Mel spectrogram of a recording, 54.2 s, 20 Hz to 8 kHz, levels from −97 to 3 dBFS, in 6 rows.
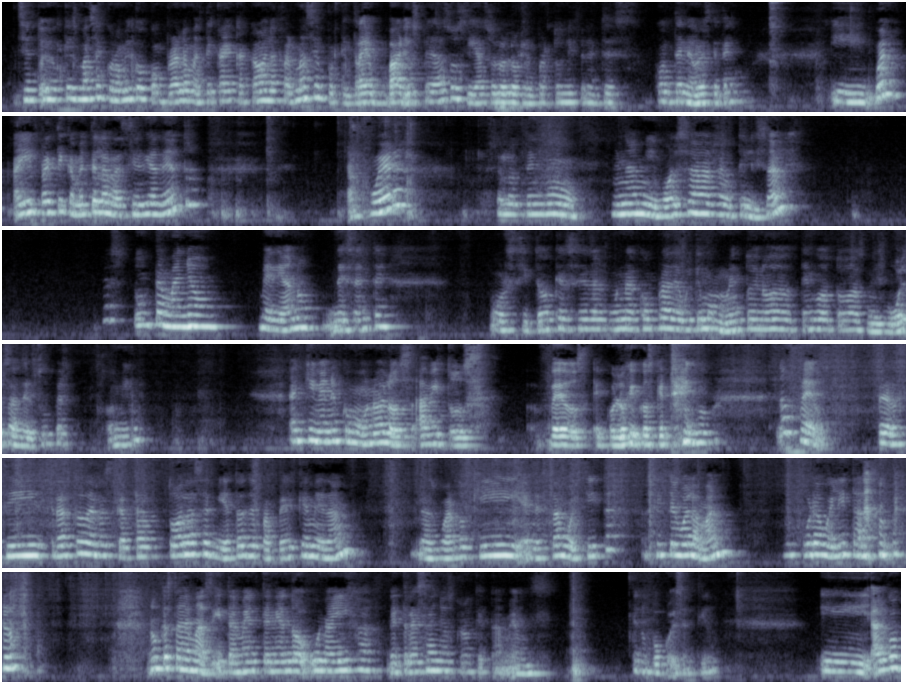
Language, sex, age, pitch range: Spanish, female, 30-49, 205-265 Hz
